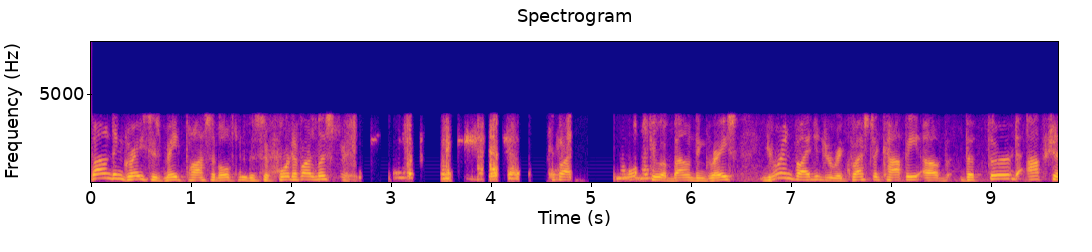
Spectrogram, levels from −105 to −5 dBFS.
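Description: The whole recording passes through the G.729 codec at 8 kbit/s, which rebuilds speech from a vocal-tract filter, a pitch predictor and a few sparse pulses per frame. It sounds slightly rough and synthetic. A spectrogram shows the energy stopping sharply at 4 kHz, with blank space above, and the harmonics look smeared and grainy rather than cleanly striated.

The first VoIP packet loss concealed by the speech codec comes at 0.54 to 0.58 s. About 20 ms of audio, which fits a single packet, went missing. The decoder filled the gap by extending its last pitch and filter settings at falling gain. It sounds like a brief smear. On the waveform the envelope sags for a moment before normal detail returns.

From 1.44 to 1.64 s the talker's level dips by about 5 dB, over roughly 150 ms. This is likely speech suppressed in double talk: the echo canceller turns down its own talker while the far end is active. 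Starting at 1.46 s, the other side's voice leaking through appears at about the same level as the talker and continues to 4.25 s. The likely cause is loudspeaker echo the canceller failed to remove. On a spectrogram this shows as a second, unrelated set of harmonic traces overlapping the first.

A longer concealment runs from 2.43 to 2.55 s. About 60 ms was lost, which points to three consecutive packets. The extrapolation decays audibly as it fades, and the degraded sound persists briefly afterwards as the decoder recovers.

From 2.67 to 5.52 s the double-talk suppression becomes severe. For roughly two seconds in total the talker drops by up to about 40 dB, so the waveform collapses to near silence in stretches and the sound cuts in and out. Within and just after that span the leak returns at 4.60 to 4.81 s, about 15 dB below the talker, and at 5.29 to 5.66 s, about 5 dB below.

Further single-packet concealments, each about 20 ms, occur at 6.79 to 6.85 s and 9.17 to 9.22 s. 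Both are heard as short blurs with momentary dips in the envelope.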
